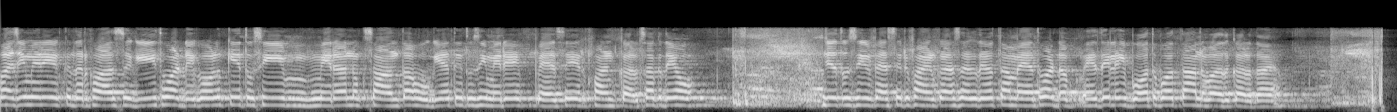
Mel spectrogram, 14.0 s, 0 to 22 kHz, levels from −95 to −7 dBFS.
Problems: constant background noise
